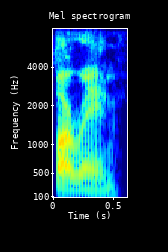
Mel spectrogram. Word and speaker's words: Bahrain: Qatar, they call it, but Qatar, I think, is the proper pronunciation. That might be me. But so this is Qatar. This is Bahrain.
